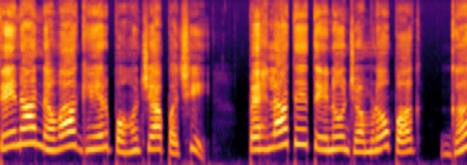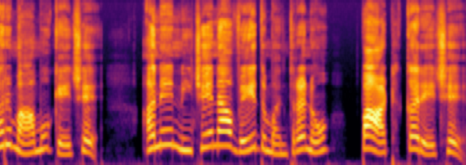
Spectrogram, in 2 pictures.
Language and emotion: Gujarati, neutral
